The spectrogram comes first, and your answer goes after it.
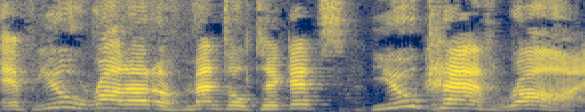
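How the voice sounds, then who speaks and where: A put-on character voice, female-sounding and high-pitched. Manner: loud, goofy.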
